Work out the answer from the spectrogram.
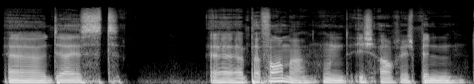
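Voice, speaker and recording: A young man speaks in a low, smooth, resonant voice at a very unhurried pace. He hesitates a lot, filling gaps and restarting sentences. The sound is close and dry. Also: little pitch movement, dry recording. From half Italian. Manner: slow, hesitant, many fillers and restarts. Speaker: interviewee, circus artist and carer. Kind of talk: casual personal interview.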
